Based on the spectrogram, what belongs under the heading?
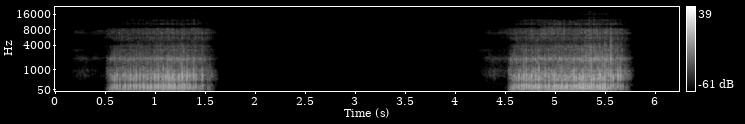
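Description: Two long, loud, rough snoring breaths about four seconds apart, with silence between them: snoring.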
